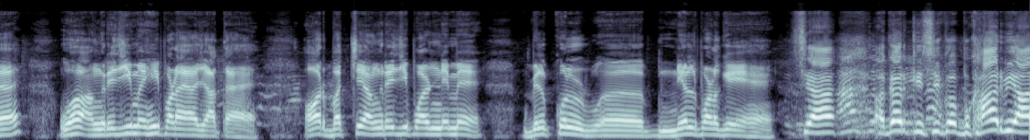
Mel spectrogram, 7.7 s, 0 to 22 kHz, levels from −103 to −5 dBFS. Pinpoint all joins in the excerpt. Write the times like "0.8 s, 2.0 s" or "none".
6.0 s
